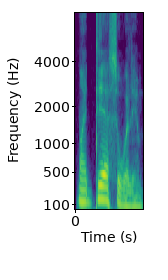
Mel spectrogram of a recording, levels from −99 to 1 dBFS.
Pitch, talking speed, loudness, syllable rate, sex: 110 Hz, 235 wpm, -17 LUFS, 5.4 syllables/s, male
